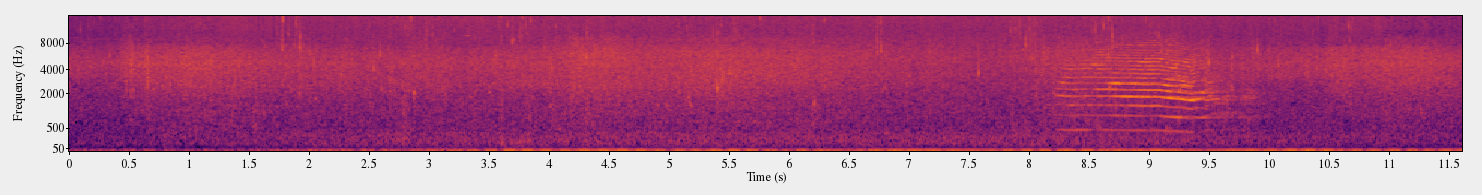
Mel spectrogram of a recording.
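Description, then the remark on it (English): A North Atlantic right whale gives a single rising, tonal call with bright harmonics, standing out briefly above a steady, loud wash of low underwater rumble. “So the North Atlantic right whale is one of those animals that came just a whisker away from extinction.”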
